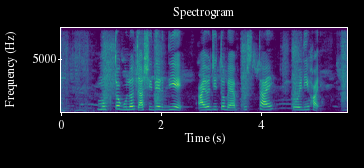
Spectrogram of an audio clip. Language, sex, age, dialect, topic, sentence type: Bengali, male, 25-30, Northern/Varendri, agriculture, statement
